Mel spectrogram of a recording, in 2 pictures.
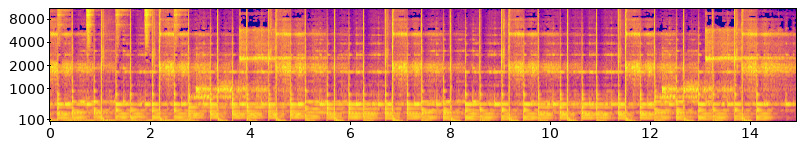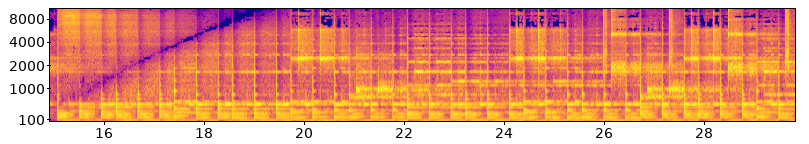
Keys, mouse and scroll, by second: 1.5 Tab, 5.1-6.2 drag, 6.8-8.8 drag, 9.2 ctrl+z, 9.7-11.4 drag, 12.2-14.6 drag, 15.1-16.3 drag, 17.6-20.9 drag, 21.1-22.3 drag, 22.6 middle click, 23.3-24.4 drag, 25.5-26.6 drag, 26.6-27.7 drag.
